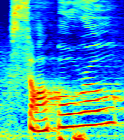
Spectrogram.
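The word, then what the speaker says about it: Sapporo: Uh, can are there any alternate pronunciations? Saporro or Saporro?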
